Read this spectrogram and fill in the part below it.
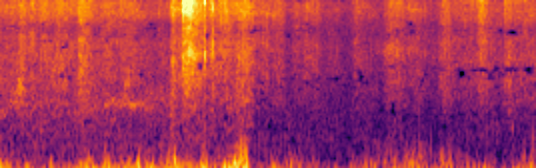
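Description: Leafy branches rustle as they brush past close by.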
